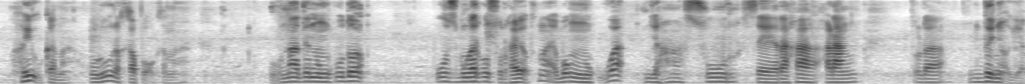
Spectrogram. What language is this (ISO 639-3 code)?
sat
